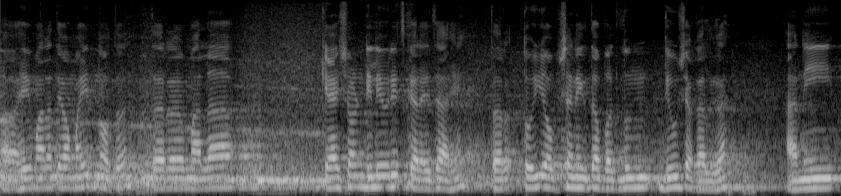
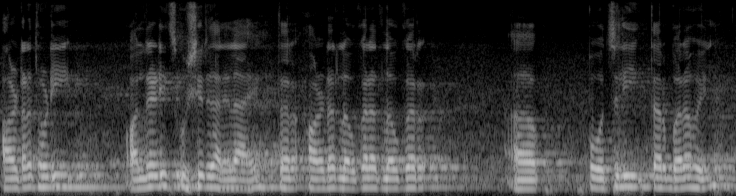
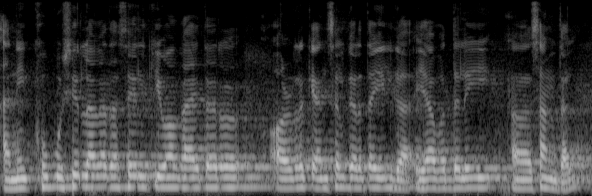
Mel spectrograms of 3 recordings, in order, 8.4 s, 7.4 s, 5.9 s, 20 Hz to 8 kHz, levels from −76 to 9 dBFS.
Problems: background sounds at intervals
